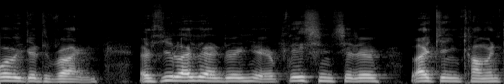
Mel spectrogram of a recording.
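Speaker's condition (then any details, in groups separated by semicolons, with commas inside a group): Cerebral palsy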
